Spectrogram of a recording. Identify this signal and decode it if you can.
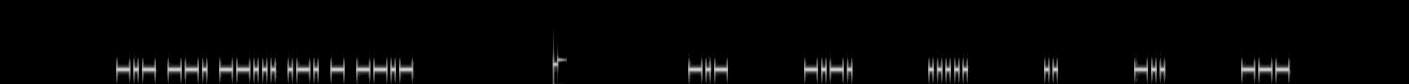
Morse code, heard as a keyed tone, about 28 wpm, spaced as for 14 wpm, 700 Hz. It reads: KG7RTQ KC5IDO
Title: USA Call Signs - 6 Characters - 6x Character Spacing - 28wpm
